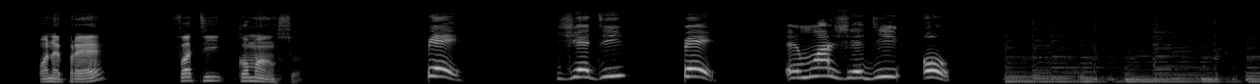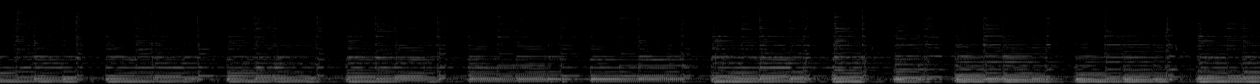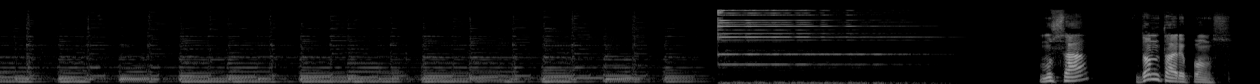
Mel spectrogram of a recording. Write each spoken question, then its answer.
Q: Moussa, donne ta réponse.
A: Monsieur, c'est pot.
